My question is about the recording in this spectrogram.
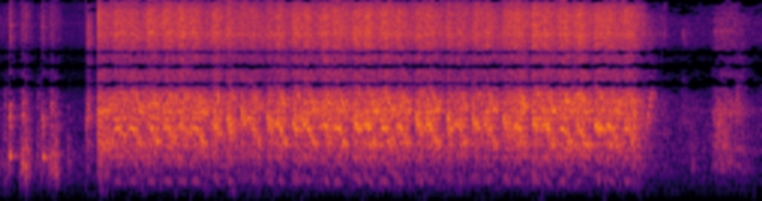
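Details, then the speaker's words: Project engine with heavy blow-by, throttle held flat: fast rough cranking, about two and a half beats a second, firing on only one or two cylinders and never running on its own; owner suspects timing. "I could have timing out or something, but it wants to fire, it's trying to run."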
